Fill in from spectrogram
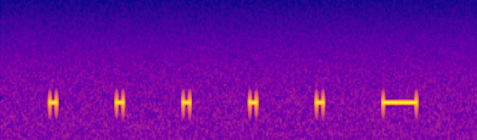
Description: Radio time signal (six pips, as the Greenwich Time Signal), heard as pips.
